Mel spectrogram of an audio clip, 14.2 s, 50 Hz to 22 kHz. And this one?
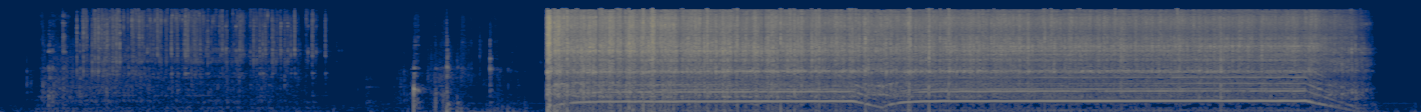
Coffee grinder
Filling a coffe grinder with coffee beans and grinding. Recorded with a Zoom H1.
beans, brewing, cafe, coffee, coffee-machine, espresso, grinder, grinding, italian, italy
